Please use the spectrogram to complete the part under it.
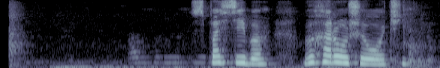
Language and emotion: Russian, neutral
